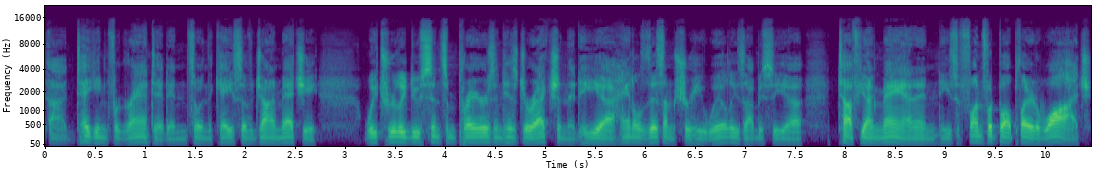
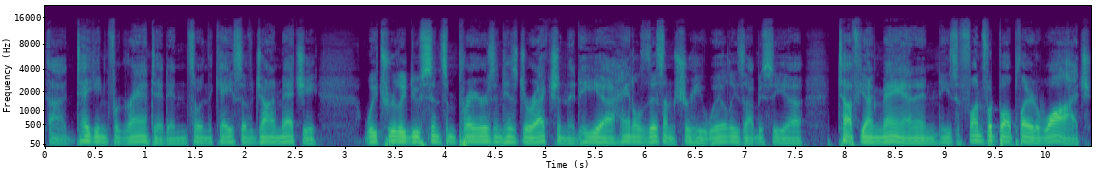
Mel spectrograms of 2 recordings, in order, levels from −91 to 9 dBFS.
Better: second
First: thin; somewhat; fading below 400 Hz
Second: none

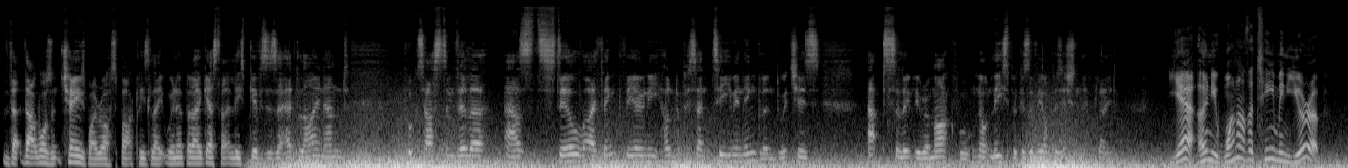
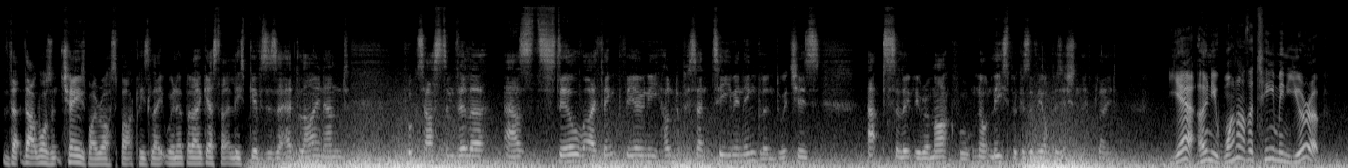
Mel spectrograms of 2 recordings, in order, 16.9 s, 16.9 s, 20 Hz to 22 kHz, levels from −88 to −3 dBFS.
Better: neither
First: wind noise on the microphone; heavy; from 3 s on; 6 dB below the speech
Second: wind noise on the microphone; heavy; from 3 s on; 6 dB below the speech

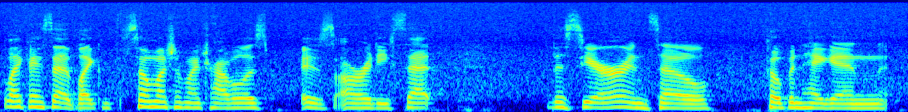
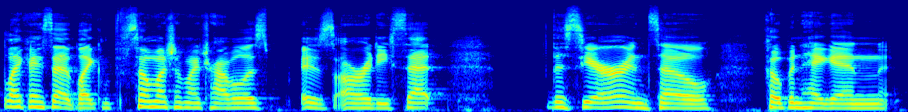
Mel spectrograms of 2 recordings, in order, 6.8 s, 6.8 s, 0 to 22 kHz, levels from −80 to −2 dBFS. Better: second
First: hiss; noticeable; throughout; 10 dB below the speech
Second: none

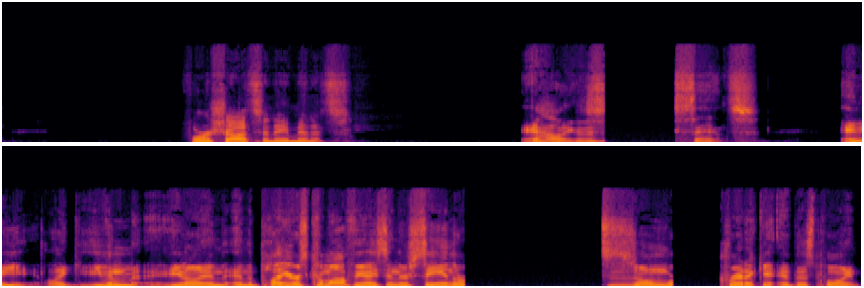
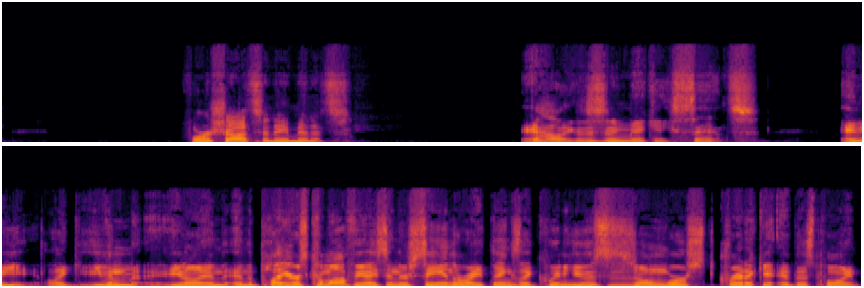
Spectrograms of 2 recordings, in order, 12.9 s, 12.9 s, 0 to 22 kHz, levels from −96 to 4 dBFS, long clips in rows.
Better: second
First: audio cutting out; at 4.5 s for 0.5 s, at 10 s for 1 s and at 11 s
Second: none

